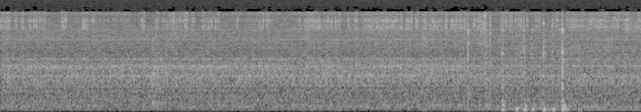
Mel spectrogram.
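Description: A quick run of computer keyboard keystrokes about five seconds in, typing a word into a browser address bar, over a steady faint background hiss.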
